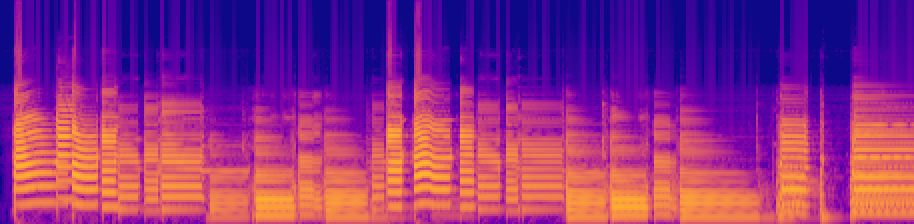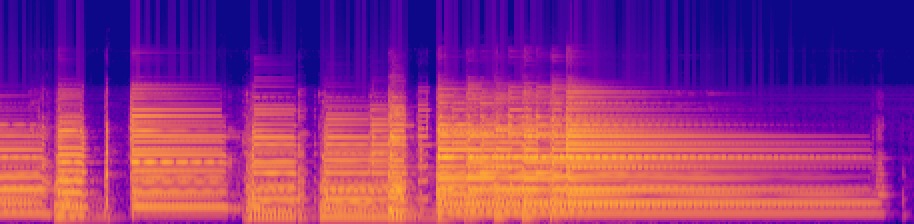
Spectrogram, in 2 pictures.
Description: hifi HP Cabasse

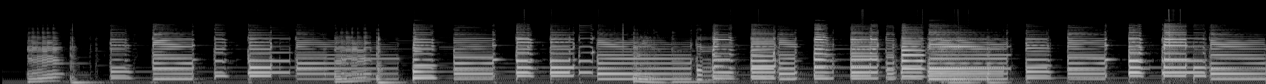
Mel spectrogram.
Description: clean Ibanez; guitare; ampli 12AT7 + ECL82 SE

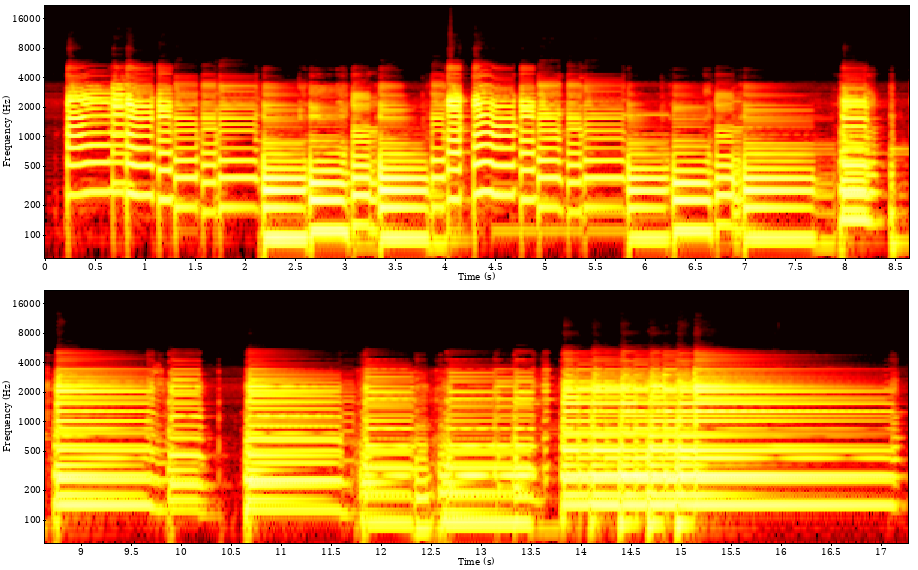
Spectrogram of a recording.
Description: hifi HP legend

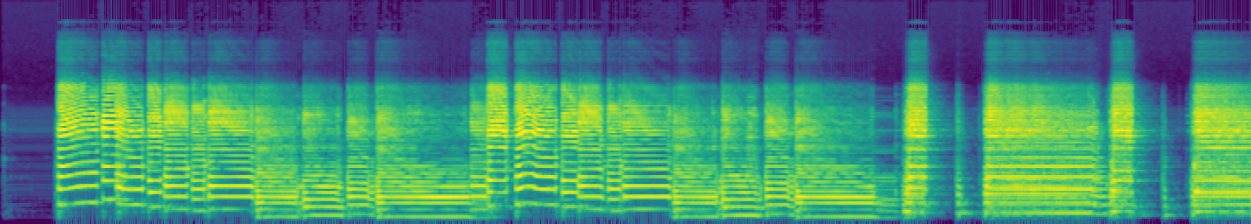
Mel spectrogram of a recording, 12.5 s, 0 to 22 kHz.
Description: hifi 2SK30 non decoupl

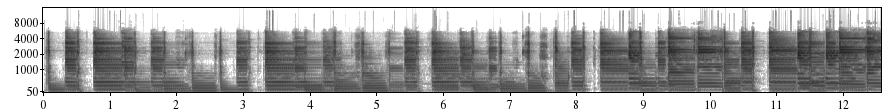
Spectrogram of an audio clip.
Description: crunch leger Telecaster; guitare; ampli 12AT7 + ECL82 SE

